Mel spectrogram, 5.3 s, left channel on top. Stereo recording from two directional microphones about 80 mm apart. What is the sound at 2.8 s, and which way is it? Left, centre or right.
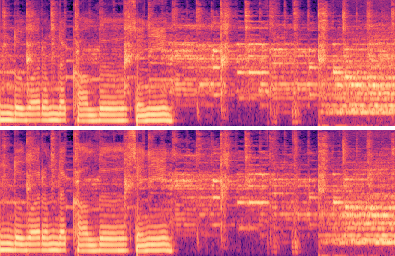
Music, left.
